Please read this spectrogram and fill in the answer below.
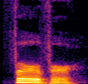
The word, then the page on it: fervour: American English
